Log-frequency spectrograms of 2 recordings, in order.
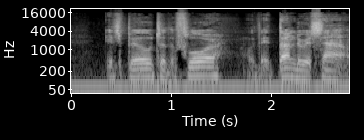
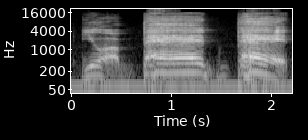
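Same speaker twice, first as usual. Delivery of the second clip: slow, tearful and loud; weeping; 6 semitones higher, 8 dB louder, much slower than usual. Acted. Grandmother weeping at the boy, tearful. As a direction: say it through tears.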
